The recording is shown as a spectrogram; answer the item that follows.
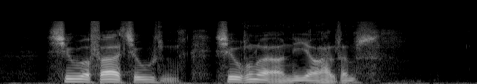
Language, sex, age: Danish, male, 48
